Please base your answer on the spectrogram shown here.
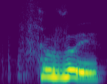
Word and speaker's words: through: To jest through. Through. Ok? Czyli pisze się dużo gorzej niż się wymawia.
